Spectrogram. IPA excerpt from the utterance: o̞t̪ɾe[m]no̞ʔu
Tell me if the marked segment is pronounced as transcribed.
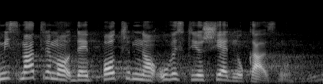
no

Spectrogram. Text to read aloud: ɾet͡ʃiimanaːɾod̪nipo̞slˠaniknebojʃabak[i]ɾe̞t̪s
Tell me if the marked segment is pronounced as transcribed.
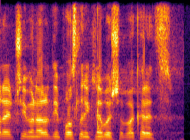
no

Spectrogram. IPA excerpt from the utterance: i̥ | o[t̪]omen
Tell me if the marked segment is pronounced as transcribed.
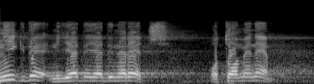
yes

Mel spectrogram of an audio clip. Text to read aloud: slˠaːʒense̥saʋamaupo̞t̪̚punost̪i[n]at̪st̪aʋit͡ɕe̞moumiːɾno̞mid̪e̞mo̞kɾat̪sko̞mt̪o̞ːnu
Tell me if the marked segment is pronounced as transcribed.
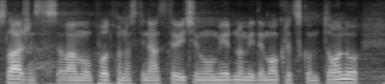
yes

